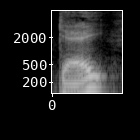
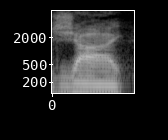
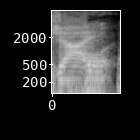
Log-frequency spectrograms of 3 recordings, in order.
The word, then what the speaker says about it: Ghey: and apparently you don't pronounce her name Gay. Her name is pronounced Jai. – So it's Jai.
